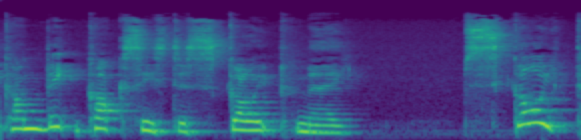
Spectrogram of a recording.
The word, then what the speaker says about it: Skype: Skype, indeed. Rhymes with tripe.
